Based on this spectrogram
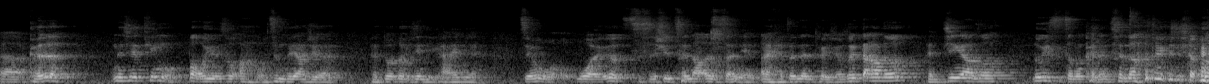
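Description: Over noticeable background noise and audible room echo, a man with a medium pitch talks at a fairly quick pace with ordinary pitch variation. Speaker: company employee rehired after retirement. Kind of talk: casual interview chat.

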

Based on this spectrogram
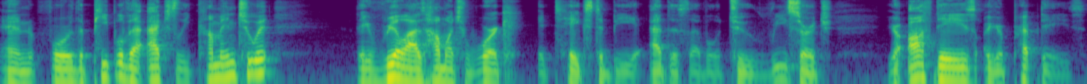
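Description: A man's plain, everyday voice, lively in intonation with big swings in loudness, on a very clean recording with a silent background. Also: medium pitch for a man, fairly slow pace. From Zimbabwe, then Boston. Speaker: sports TV host. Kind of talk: casual interview chat.

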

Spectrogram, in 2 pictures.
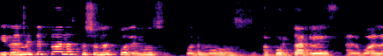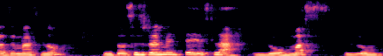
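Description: A woman's somewhat breathy, fairly high voice, fairly slow with hardly any pauses. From Mexico, Guadalajara, Jalisco. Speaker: music educator, association president. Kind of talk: casual interview. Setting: live video stream.

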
